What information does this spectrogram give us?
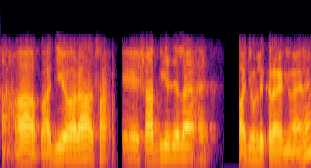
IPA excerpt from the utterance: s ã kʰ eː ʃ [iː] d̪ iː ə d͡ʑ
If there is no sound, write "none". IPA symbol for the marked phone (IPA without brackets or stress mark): aː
